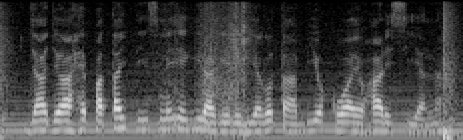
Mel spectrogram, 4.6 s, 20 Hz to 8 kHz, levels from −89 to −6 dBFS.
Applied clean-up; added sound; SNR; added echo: none; Door; 13 dB; none.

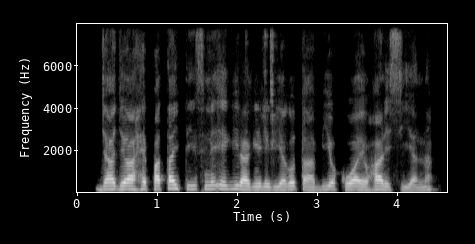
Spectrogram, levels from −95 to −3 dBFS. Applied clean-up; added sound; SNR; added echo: neural mask model Resemble Enhance denoiser.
